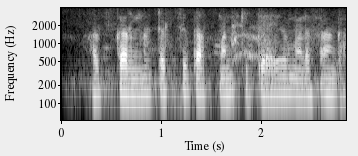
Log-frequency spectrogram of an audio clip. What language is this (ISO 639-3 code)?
mar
